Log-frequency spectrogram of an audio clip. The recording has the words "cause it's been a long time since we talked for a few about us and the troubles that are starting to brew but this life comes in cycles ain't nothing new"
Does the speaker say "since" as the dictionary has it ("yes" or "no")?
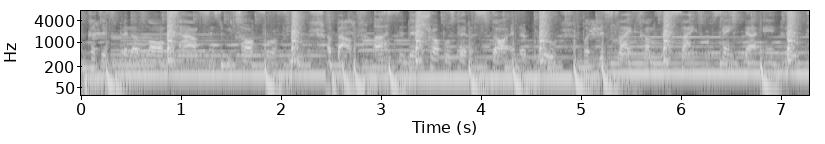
yes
